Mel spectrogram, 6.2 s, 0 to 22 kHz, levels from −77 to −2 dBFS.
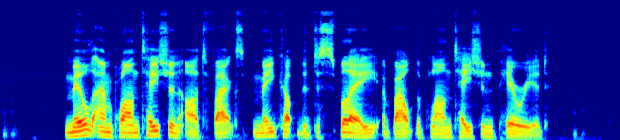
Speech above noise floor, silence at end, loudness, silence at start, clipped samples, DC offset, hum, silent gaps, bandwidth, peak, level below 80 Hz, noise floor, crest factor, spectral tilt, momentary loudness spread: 48 dB; 0.8 s; -20 LUFS; 0.65 s; under 0.1%; under 0.1%; none; none; 16 kHz; -2 dBFS; -54 dBFS; -68 dBFS; 18 dB; -5 dB/octave; 9 LU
